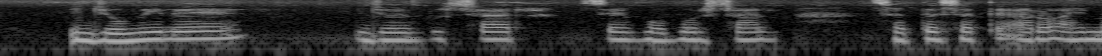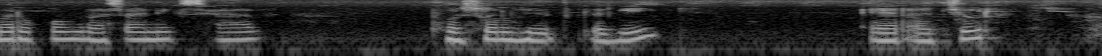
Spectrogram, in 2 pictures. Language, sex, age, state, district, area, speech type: Santali, female, 18-30, West Bengal, Uttar Dinajpur, rural, spontaneous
